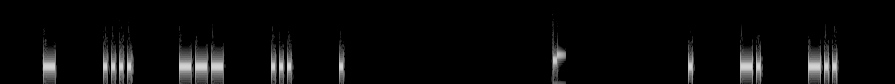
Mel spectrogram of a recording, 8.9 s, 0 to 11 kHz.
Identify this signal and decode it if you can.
Morse code, heard as a keyed tone, about 30 wpm, spaced as for 14 wpm, 700 Hz. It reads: THOSE END
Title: 4x Character Spacing - Top 300 Words - 30wpm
